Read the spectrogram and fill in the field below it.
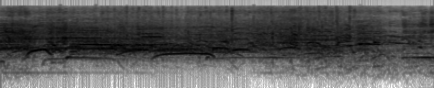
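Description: A group of men shout and whoop together.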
